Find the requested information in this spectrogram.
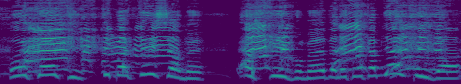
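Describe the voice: In a cartoonish character voice, a man speaks at an extremely high pitch with a bright, sharp tone and big pitch swings.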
